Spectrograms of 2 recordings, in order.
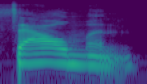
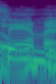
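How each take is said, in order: First: It is said the Southern US way. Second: It is said the standard way. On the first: The speaker calls it wrong. "when people down south say salmon" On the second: The speaker calls it right.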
